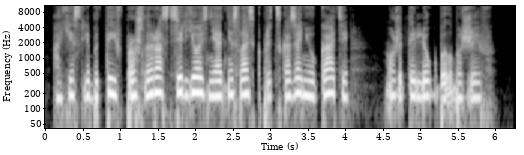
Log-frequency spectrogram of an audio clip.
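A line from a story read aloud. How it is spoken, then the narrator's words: Quiet moan through teeth. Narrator (Russian): Я тихо застонала сквозь зубы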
